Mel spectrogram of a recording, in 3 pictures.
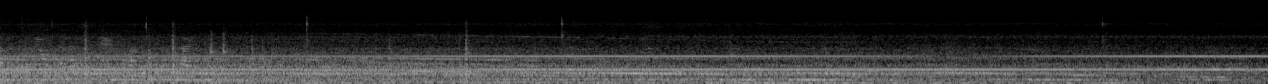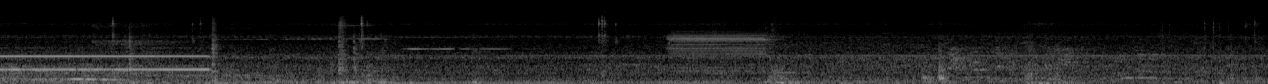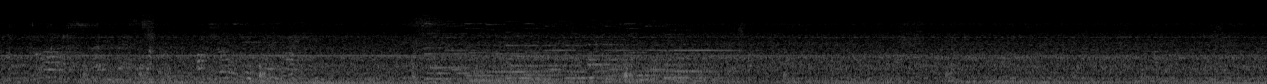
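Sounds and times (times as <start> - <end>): steady electrical tone: 0.0 - 14.8, 19.3 - 20.4
train motor whine: 0.0 - 17.8, 19.3 - 20.8
brief high electronic tone: 19.4 - 20.5.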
